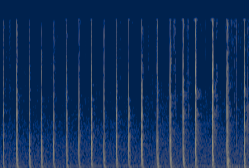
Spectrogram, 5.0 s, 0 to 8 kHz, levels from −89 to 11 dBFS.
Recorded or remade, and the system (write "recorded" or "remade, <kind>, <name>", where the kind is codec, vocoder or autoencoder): recorded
